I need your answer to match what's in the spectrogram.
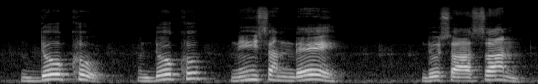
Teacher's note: विसर्ग वाले अक्षर पर बलाघात होता है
